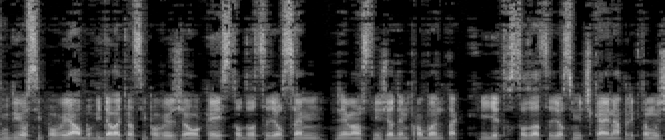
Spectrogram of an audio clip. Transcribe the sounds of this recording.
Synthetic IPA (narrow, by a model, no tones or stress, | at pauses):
t̪uːd̪iɔsipɔʋɪɛalɛbɔʋid̪aʋacɛʎsipɔʋɪɛʒɛɔːkɛjst̪ɔd̪ʋat͡sːaɟɔsɛmɲɛmaːmst̪iːmʒɪad̪ɛnpɾɔblɛːmt̪ak̚iɟɛt̪ɔ̥st̪ɔd̪ʋat͡saɟɔsmit͡ʃkaajnapɾɪɛk̚t̪ɔmuʒɛ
